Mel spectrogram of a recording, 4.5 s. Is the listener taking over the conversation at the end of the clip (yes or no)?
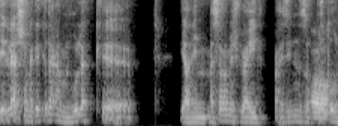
yes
